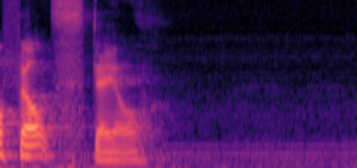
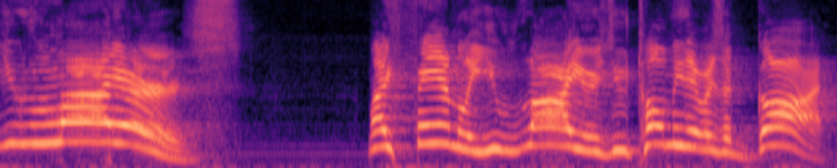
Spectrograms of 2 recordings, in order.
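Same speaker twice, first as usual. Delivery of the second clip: higher, louder furious cry of betrayal; angry shouting; 11 semitones higher, 7 dB louder, much slower than usual. Retold or imitated. Accusing his family of lying, a furious higher shout. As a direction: yell it at those who lied to you. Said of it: "I started shouting it".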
